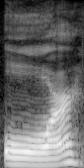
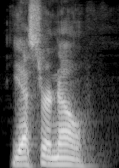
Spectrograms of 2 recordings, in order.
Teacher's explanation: instead of the or, the long sound, we reduce it to er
